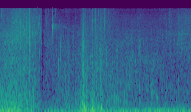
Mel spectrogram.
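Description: Heavy boots step on a metal floor.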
